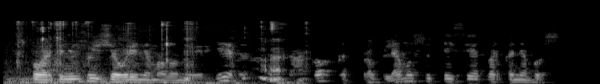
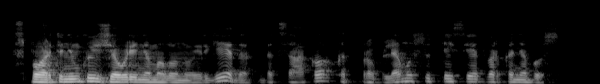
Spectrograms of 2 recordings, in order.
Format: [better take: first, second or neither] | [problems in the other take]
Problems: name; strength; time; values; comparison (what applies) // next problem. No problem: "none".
second | noise reduction (classical method WPE with log-MMSE)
